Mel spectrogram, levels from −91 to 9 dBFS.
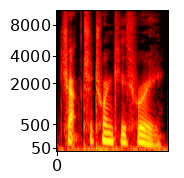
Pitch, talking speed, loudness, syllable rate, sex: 130 Hz, 160 wpm, -21 LUFS, 5.0 syllables/s, male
